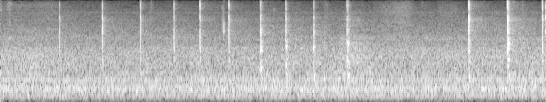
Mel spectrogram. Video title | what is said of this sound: BR Bluerise Nail Dust Colllector Review | if you tap like this and you hear that tapping sound. If you don't hear a tapping sound, it's not dry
